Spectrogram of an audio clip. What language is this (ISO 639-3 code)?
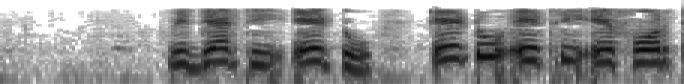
guj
